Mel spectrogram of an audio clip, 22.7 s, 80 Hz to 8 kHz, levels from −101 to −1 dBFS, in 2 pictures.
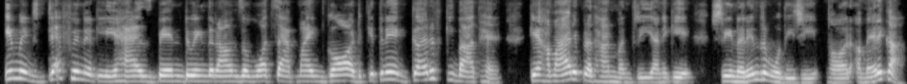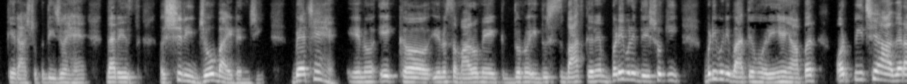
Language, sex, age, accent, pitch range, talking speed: Hindi, female, 20-39, native, 165-245 Hz, 85 wpm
